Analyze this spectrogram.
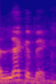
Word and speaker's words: lekkerbek: It is the lekkerbek.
